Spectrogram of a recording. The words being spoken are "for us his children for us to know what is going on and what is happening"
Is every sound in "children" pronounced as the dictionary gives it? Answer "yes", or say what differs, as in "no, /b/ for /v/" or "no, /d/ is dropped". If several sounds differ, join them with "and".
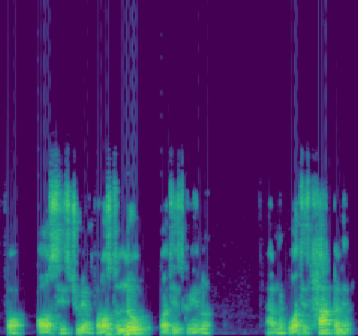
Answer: no, /l/ is dropped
